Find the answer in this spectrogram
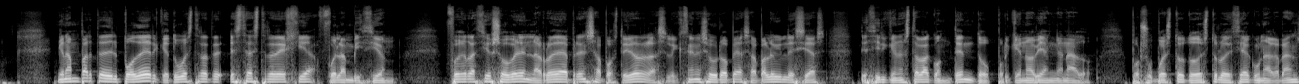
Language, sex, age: Spanish, male, 20-39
